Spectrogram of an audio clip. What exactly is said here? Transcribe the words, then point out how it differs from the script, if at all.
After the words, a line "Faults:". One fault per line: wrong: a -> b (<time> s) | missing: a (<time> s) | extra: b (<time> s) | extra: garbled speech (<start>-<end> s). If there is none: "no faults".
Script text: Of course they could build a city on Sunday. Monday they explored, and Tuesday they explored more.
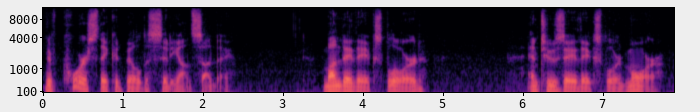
Of course they could build a city on Sunday. Monday they explored, and Tuesday they explored more.
Faults:
no faults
